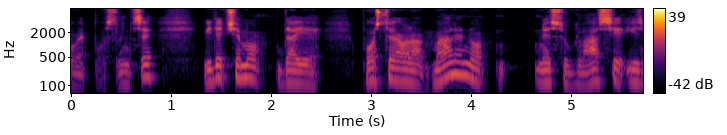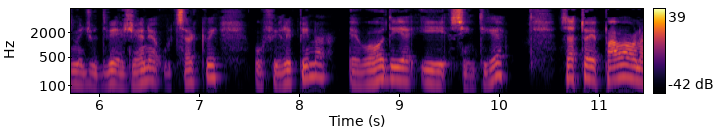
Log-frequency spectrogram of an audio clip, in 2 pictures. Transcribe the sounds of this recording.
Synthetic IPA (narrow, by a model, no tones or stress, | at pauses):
oʋepo̞slanit̪seʋid̪je̞t͡ɕe̞mo̞d̪aje̞ | po̞st̪ojalamaleno̞ | ne̞suɡlaːsije̞ʔizme̞d͡ʑud̪ʋie̞ʒe̞ne̞ʔut̪sr̩kʋiufilipimaeʋod̪ijeʔisint̪iɡe | z̥at̪o̞ːje̞paʋao̞n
